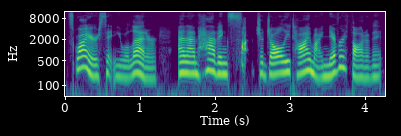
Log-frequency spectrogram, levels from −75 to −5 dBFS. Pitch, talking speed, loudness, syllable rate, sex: 215 Hz, 240 wpm, -17 LUFS, 5.6 syllables/s, female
